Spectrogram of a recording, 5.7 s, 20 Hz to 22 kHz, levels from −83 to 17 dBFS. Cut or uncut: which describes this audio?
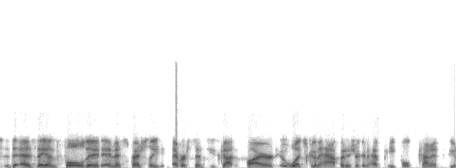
uncut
